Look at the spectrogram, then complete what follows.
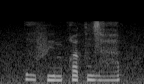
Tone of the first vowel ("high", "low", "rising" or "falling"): falling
